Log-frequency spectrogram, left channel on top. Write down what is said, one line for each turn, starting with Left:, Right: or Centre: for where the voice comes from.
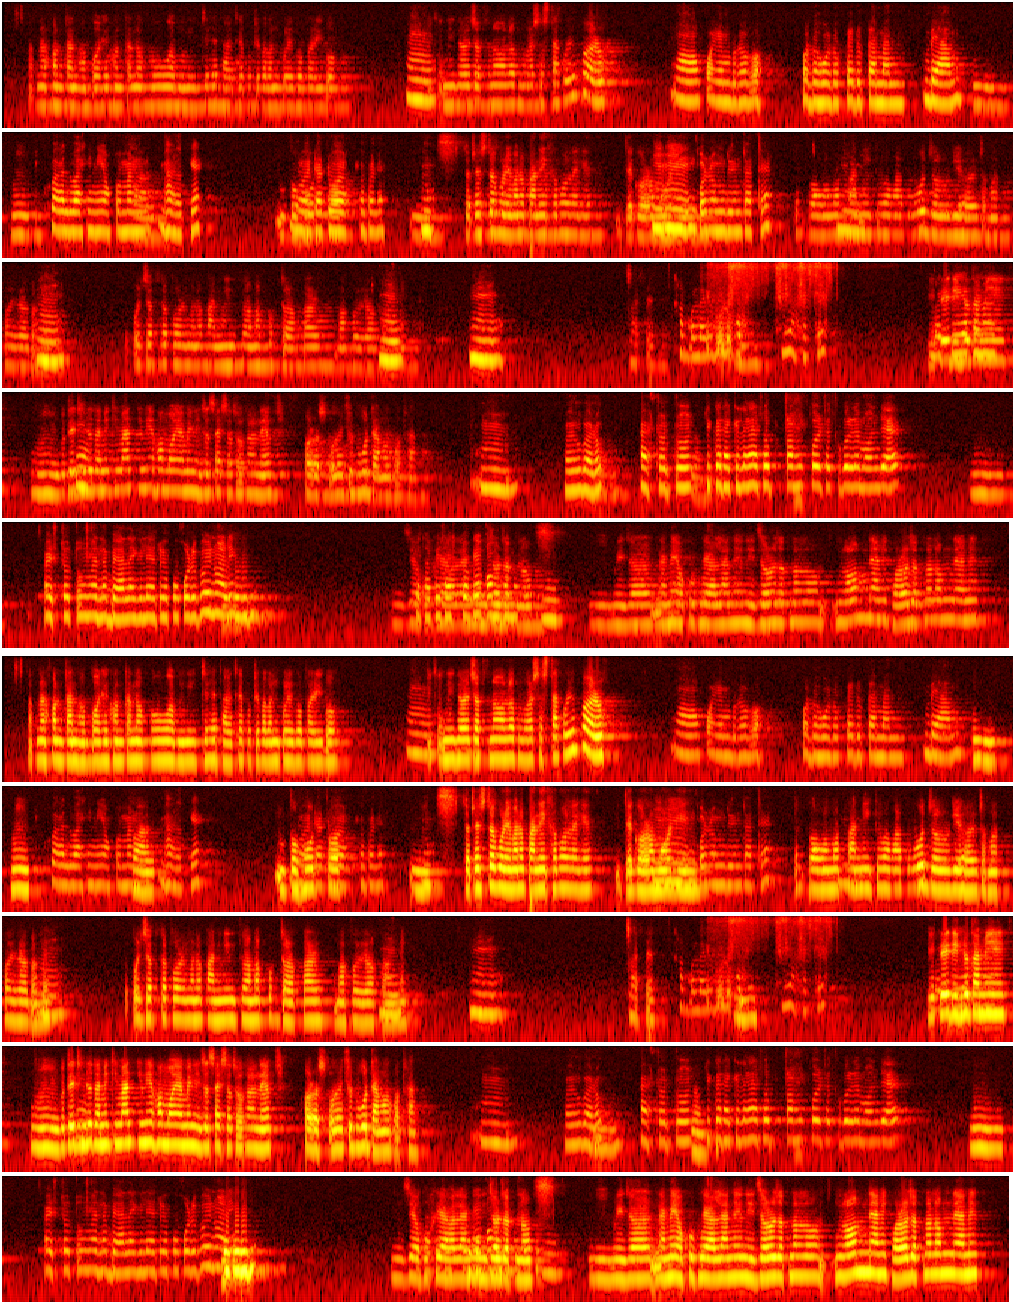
Right: আপোনাৰ সন্তান হব। সেই সন্তানকো আপুনি নিতিয়াহে ভালকে প্ৰতিপালন কৰিব পাৰিব।
Left: উম
Right: তেতিয়া নিদৰে যত্ন ন, অলপ লোৱাৰ চেষ্টা কৰিব আৰু
Left: অ, কৰিম ৰ ৰব। সৰু, সৰুকে দুটামান ব্যায়াম
Right: মম, হ,
Left: খোৱা লোৱা খিনি অকমান
Right: বা
Left: ভালকে
Right: উ, বহুত
Left: ময়দাটো একেবাৰে
Right: উ
Left: উম
Right: যথেষ্ট পৰিমণৰ পানী খাব লাগে। এতিয়া গৰমৰ
Left: উম উম
Right: দিন।
Left: গৰম দিন তাতে
Right: গৰমত
Left: উম
Right: পানীটো আমাৰ বহুত জৰুৰী হয়। শৰীৰ বাবে।
Left: উম।
Right: পৰ্যাপ্ত পৰিমাণৰ পানী ইটো আমাক খুব দৰকাৰ। আমৰ শৰীৰৰ
Left: উম
Right: কাৰণে
Left: উম
Right: তাক
Left: খাব লাগিব ৰ'ব লাহেকে
Right: উ গোটেই-দিনটোত
Left: বাকী আপোনাৰ
Right: আমি উম গোটেই দিনটোত
Left: উম
Right: আমি কিমানখিনি সময় আমি নিজৰ স্বাস্থ্যটোৰ কাৰণে খৰচ কৰি এইটো বহুত ডাঙৰ কথা
Left: উম হয়ো বাৰু
Right: উম
Left: স্বাস্থত ত
Right: উম
Left: চঠিকে থাকিলে চব কাম কৰি থাকেিবলে মন যায়
Right: উম
Left: স্বাস্থ্যটো মানে বেয়া লাগিলে সেইটো একো কৰিবই নোৱাৰি
Right: উম নিজে
Left: তথাপি
Right: অসুখীয়া
Left: স্বাস্থ্যকে
Right: হলে আমি নিজৰ
Left: কম সময়
Right: যত্ন
Left: উম
Right: উ নিজৰ আমি অ পুলে আমি নিজৰ যত্ন ল ল'ম ন আমি ঘৰৰ যত্ন ল'ম নে আমি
